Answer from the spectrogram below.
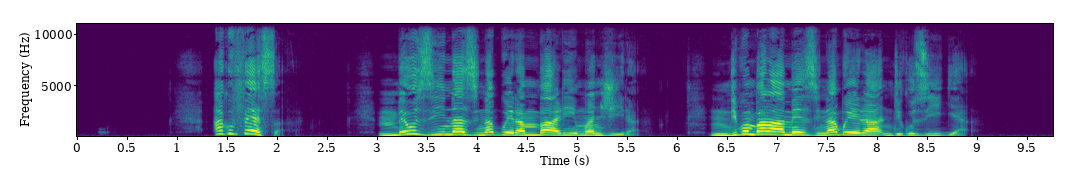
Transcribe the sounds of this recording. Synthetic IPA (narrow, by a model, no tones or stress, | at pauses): akufɛsa̰ | m̩bɛuzinazinaɡwɛɾam̩balimwand͡ʒiːɾa̰ | ndipɔmbalamɛzinaɓwɛɾandikuziːɗja̰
